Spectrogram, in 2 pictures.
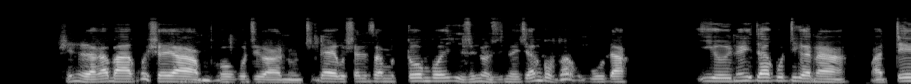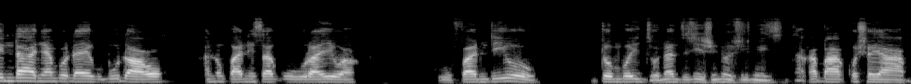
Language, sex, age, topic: Ndau, male, 18-24, health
